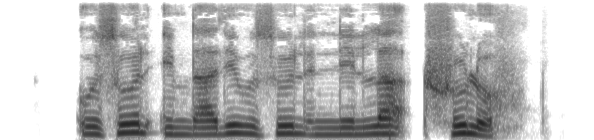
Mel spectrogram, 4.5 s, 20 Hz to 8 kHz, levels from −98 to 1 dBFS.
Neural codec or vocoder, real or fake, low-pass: none; real; 7.2 kHz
